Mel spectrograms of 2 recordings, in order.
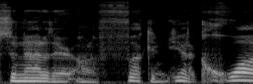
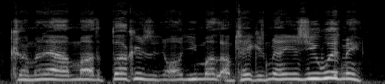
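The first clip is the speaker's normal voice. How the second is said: shrill, very high, loud yelling; 10 semitones higher, 6 dB louder than usual. Retelling a man shouting threats from a window: imitating someone shouting. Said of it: "you hear him shouting from the inside".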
